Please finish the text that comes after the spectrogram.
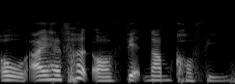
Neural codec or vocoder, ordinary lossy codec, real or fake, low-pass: none; none; real; 7.2 kHz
